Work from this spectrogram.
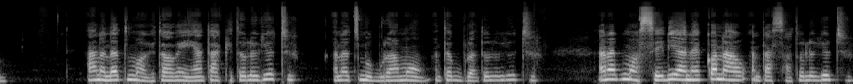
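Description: Throughout, likely Opus compression starved of bits, fitting about 16 kbps in music mode, leaves the speech plainly rough, grainy and noisy despite full bandwidth.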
